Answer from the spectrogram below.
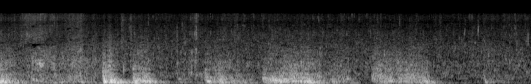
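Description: A boat hull grinds and scrapes over a shallow riverbed in a series of low, rough bursts, with a steady wash of wind and water underneath.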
